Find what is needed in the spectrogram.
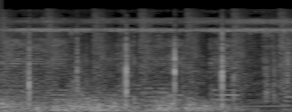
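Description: Footsteps of two people in slides and sandals walking briskly on a concrete road, about three sharp steps a second.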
